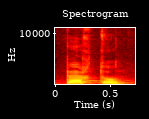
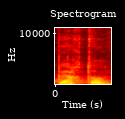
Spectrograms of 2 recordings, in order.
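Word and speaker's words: Pertho: Donc pour vous les Verseaux, ici il y a une Perto, je sais pas, je prononce à la russe Perto, la rune Perto, P-E-R-T-H-O.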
